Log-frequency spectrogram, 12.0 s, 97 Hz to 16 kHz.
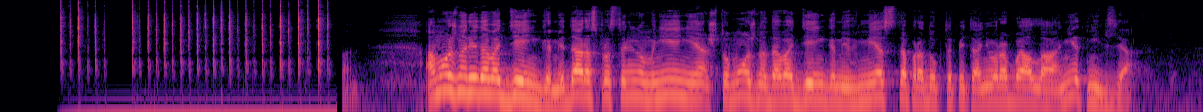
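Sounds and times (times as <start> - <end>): computer keyboard typing: 0.6 - 3.4.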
